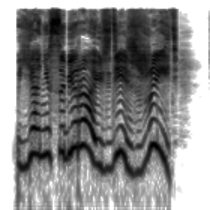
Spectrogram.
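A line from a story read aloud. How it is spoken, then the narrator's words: Hoarse reply. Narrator (Russian): сиплю в ответ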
